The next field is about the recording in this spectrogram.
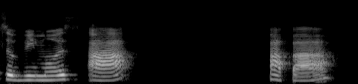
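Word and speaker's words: Papá: So vimos a Papa, accent on the second A, Noel, right?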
